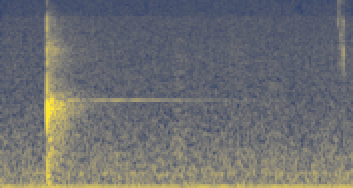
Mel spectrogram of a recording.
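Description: A single sharp click about a quarter second in, with a faint high tone lingering for about a second after it; otherwise near silence with a low steady hum.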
